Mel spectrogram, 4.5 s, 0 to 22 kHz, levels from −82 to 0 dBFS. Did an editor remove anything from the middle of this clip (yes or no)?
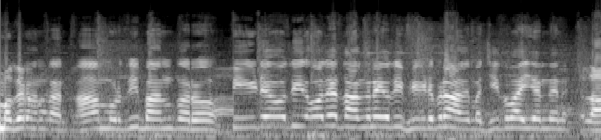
yes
